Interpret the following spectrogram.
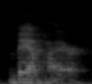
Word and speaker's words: vampire: Now we have pyre. Remember that E that tells that I to say its name, but we don't hear it. Therefore, it is a V-E syllable. Vowel, consonant E, silent E syllable.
